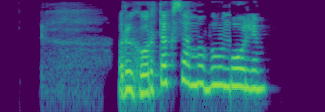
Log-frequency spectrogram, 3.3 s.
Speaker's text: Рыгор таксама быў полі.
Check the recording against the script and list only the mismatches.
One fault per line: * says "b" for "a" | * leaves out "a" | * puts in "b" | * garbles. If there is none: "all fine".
all fine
